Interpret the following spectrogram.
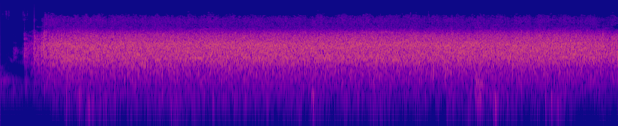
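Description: An audience applauding. The applause swells in about a second in, holds steady and full, and eases off near the end.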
